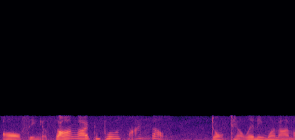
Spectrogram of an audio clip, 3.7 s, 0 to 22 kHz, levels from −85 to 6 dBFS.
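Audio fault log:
0.68–0.70 s and 1.58–1.60 s, sound dropped by the voice detector: twice, a 20 ms sliver of the speech gives way to a flat hiss, then the speech resumes. About 20 ms of real sound is lost at the first point and about 10 ms at the second. The sender's voice detector likely judged these quiet moments to be background, stopped sending, and the receiver filled each gap with synthetic comfort noise.
1.76–1.90 s, comfort noise in place of the background: for 140 ms the room background, which sits about 22 dB below the loudest speech, turns into a smooth, featureless hiss about 3 dB different in level. It lacks the texture of the real room noise, and the 4 kHz-limited G.711 call sound lies on either side. This is likely discontinuous transmission: the sender paused during no-speech, and the receiver generated stand-in noise modelled on the background.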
